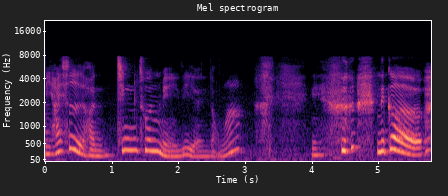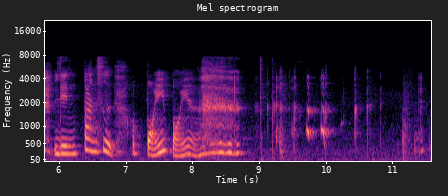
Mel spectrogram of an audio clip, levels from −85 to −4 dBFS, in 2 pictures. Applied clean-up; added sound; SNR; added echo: none; none; none; none.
